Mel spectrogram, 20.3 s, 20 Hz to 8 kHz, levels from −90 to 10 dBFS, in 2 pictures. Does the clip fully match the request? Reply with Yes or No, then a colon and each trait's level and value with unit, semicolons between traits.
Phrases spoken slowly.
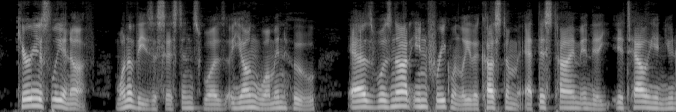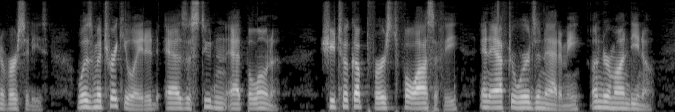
Yes: slow, 120 wpm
